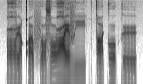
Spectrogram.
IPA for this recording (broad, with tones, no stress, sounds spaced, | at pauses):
ʕ ø˨ qʼ o˨ f o˨ zˤ o˦ ʕ ɛ˦ v i˦ | tˤ ɛ˨ k o˦ k ø˨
